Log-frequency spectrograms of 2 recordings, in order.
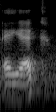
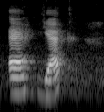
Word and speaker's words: Ayek: My name is Ayek. Ayek. That's literally it, those only 4 letters.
